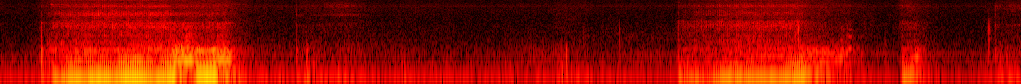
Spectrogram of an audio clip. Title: Sox snoring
